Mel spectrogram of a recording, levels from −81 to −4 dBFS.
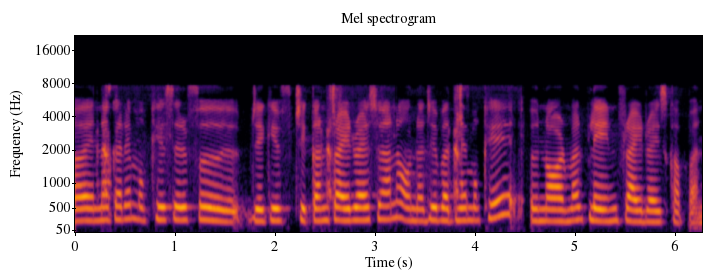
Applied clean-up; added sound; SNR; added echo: neural mask model Resemble Enhance denoiser.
